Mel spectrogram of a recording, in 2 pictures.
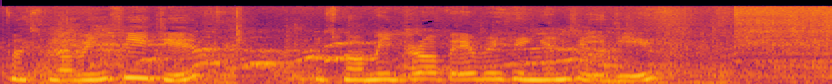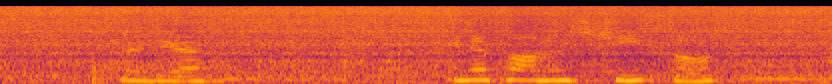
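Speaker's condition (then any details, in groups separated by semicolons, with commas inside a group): No condition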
